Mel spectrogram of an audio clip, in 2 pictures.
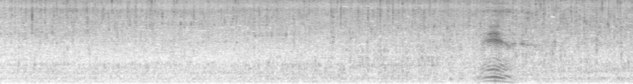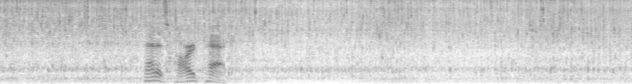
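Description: Creek water trickling and flowing at a crossing of a creek in a desert wash, a steady low stream under a man's speech, with a few brief louder splashes.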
